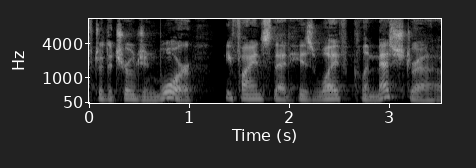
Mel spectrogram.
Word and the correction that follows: Clytemnestra: I might be saying that wrong as well. – Is that Clytemnestra? – Yeah, I'm not good at pronouncing these names.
